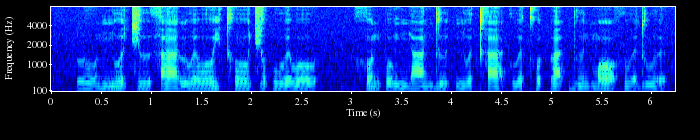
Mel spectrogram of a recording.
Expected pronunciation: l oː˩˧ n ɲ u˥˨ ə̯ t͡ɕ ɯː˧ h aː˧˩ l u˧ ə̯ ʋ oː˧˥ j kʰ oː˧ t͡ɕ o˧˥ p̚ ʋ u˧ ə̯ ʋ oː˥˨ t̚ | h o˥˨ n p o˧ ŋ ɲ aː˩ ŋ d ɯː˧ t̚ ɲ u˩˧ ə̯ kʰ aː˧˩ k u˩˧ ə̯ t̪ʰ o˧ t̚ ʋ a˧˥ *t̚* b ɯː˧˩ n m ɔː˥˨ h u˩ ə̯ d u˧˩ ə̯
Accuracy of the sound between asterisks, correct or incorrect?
correct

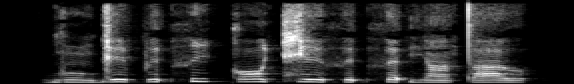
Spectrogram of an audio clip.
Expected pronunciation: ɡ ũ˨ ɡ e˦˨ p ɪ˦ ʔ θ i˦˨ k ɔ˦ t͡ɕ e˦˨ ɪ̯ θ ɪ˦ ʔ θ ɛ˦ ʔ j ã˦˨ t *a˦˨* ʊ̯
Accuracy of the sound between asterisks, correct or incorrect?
correct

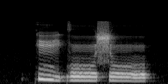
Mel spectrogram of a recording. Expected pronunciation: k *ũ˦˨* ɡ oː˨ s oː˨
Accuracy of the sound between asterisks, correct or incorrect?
correct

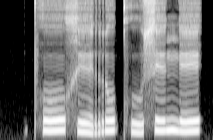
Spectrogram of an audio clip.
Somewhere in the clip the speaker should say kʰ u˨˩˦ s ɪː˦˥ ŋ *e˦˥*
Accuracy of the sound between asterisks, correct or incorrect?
correct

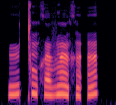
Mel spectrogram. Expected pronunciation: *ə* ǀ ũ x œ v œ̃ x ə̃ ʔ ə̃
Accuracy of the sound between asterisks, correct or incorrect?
incorrect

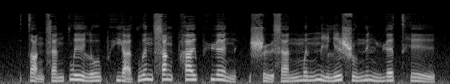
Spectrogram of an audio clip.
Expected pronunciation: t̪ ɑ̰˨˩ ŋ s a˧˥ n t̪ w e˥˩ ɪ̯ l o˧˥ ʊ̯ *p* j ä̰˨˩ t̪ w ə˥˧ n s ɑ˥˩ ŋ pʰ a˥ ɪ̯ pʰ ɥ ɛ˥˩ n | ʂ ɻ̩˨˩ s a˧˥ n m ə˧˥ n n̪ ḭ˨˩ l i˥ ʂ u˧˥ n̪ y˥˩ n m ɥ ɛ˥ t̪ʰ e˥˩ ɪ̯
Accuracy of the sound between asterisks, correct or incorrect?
incorrect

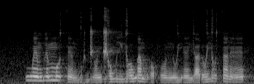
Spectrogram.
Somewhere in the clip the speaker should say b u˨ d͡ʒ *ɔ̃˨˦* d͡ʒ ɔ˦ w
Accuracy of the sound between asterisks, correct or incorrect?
correct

